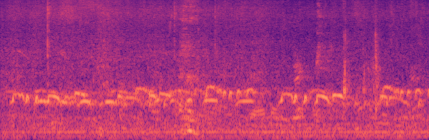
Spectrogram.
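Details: Crossbred zebra dove (perkutut crossing) in full song at a bird singing contest: a steady run of soft, rolling coos, repeated without pause, overlapping with other cooing doves and occasional sharp clicks.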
